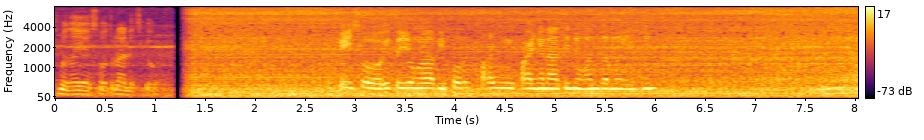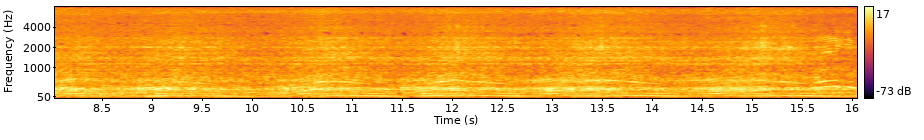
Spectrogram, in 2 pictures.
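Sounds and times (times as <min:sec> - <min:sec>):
car engine running: 0:01.3 - 0:16.0.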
